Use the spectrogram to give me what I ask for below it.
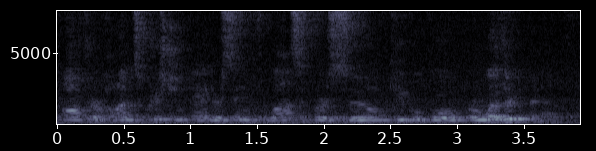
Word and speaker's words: Søren Kierkegaard: Hans Christian Andersen, philosopher Søren Kierkegaard, or whether, that's actually how you pronounce his name. Wow. It's not Soren Kierkegaard, or whether it be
